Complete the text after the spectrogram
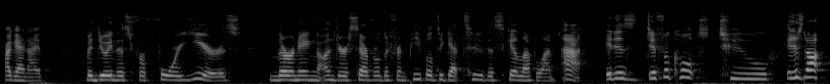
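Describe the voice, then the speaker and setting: A woman with a bright, forceful voice sits at a middle pitch. She talks casually as an interview guest, animated and emphatic as she explains her work. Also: fairly quick. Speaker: interview guest, audio drama creator and casting director.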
